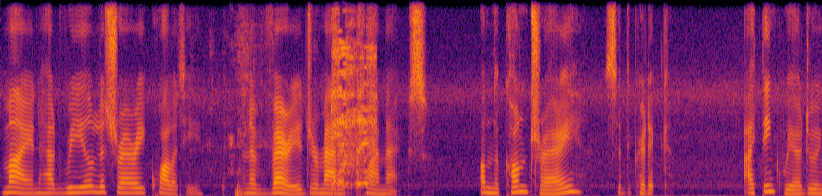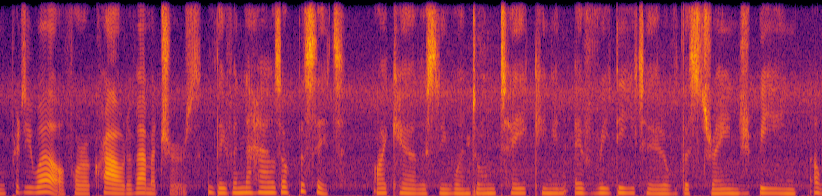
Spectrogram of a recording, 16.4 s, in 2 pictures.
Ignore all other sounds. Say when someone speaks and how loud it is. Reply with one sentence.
You can hear the talking from 0.0 to 16.4 s, at a steady volume.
